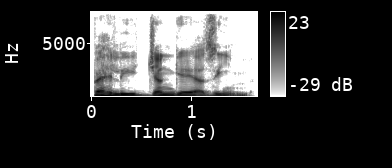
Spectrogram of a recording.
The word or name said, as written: पहली जंगे अज़ीम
